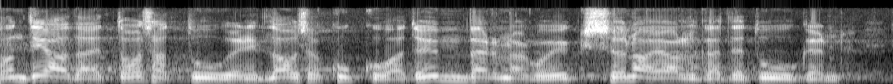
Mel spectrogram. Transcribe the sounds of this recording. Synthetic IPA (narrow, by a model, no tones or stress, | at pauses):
ont̪eɑd̪ɑe̞t̪ːo̞sɑt̪t̪uːɡ̥enid̪lɑwsɑkukːuvɑd̪ymbærnɑɡ̥uyksːɤnɑjɑlɡ̥ɑd̪e̞t̪uːɡ̥e̞n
